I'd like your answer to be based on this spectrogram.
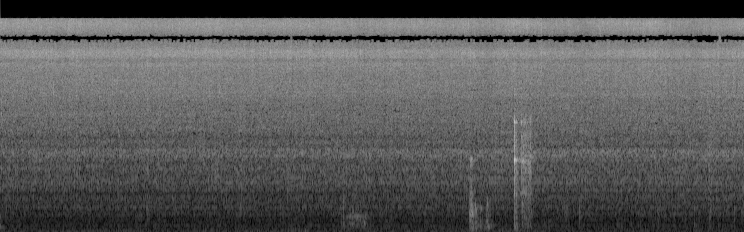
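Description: Onions and leafy greens fry in a pan with a steady low sizzle, broken by a few brief scrapes of stirring, and no voices.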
